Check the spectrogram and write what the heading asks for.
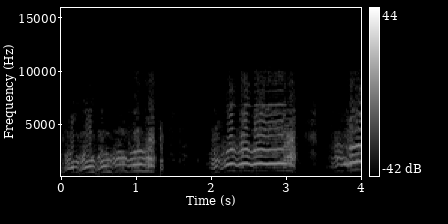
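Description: An animal calling three times, each call drawn out for about a second with a wavering, warbling pitch; the third call starts near the end.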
